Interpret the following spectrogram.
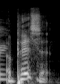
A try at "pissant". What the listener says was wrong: well, I've heard the emphasis put on the last syllable. as opposed to the first syllable.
